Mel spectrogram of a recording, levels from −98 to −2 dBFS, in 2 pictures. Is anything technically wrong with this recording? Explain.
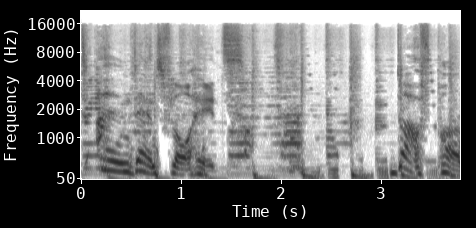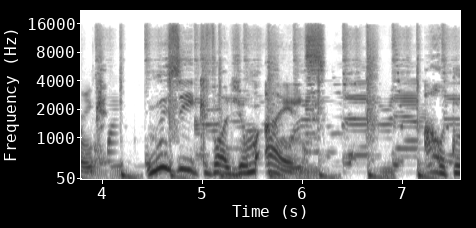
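Yes. A noise suppressor meant for speech has been left running on this sound. It reads the sustained material as noise, so level swings by around 10 dB throughout, with attacks getting through and held parts sinking, giving a pumping, thinning feel.

There are also spots where the suppressor cuts the sound further: 1.76 to 1.97 s (down about 12 dB), 2.22 to 3.11 s (about 14 dB), 4.06 to 4.46 s (about 14 dB), 6.24 to 6.43 s (about 11 dB) and 6.75 to 6.92 s (about 6 dB). Each time the sustained part ducks away or its tail gets chopped short.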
